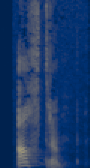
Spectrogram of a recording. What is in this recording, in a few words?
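"altraim", Scottish Gaelic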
